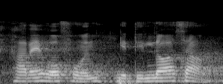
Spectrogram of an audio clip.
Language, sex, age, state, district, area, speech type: Goan Konkani, male, 18-30, Goa, Bardez, urban, spontaneous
